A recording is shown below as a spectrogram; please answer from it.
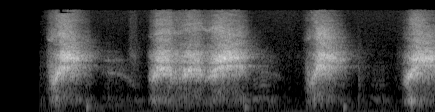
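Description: A man making three short, breathy unpitched mouth sounds in quick succession, like huffs or whispered bursts, the middle one longest.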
